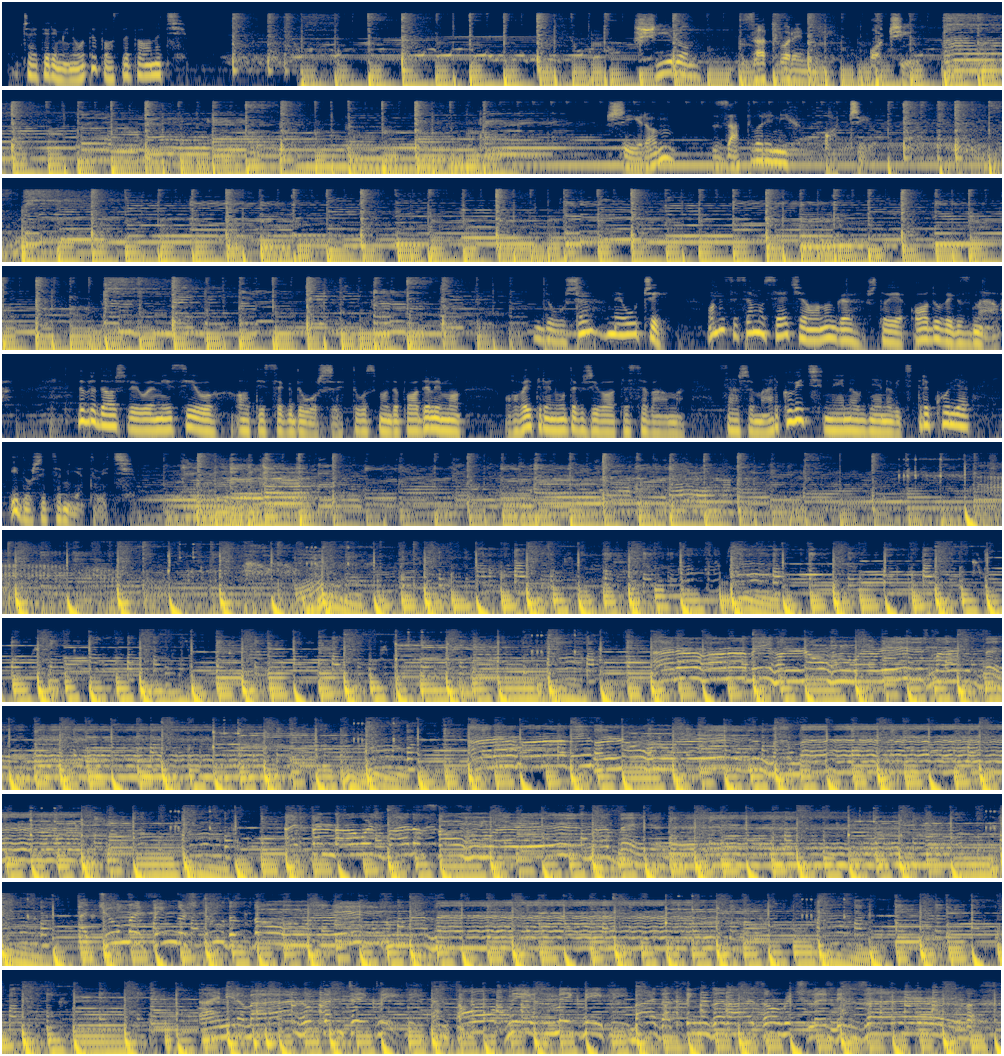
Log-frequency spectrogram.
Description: Исповест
